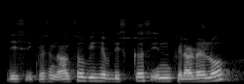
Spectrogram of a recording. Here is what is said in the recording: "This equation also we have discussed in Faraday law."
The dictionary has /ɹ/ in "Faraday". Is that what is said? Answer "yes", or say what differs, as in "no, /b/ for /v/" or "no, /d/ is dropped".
no, /l/ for /ɹ/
